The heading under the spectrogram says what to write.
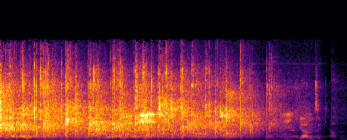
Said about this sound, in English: Give her a clap, guys. Well done.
